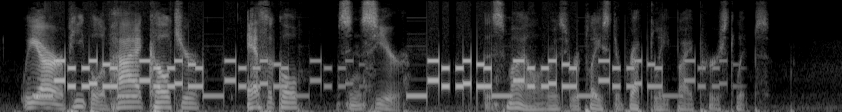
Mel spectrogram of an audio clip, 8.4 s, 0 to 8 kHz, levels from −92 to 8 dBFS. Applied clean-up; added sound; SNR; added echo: none; Telephone; -4 dB; none.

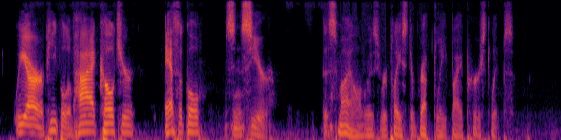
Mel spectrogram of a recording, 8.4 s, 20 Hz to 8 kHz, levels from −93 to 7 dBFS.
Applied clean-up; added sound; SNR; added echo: neural mask model Resemble Enhance denoiser.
